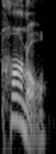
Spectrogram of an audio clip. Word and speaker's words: colonel: It is spelled like colonel and it's pronounced kernel.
